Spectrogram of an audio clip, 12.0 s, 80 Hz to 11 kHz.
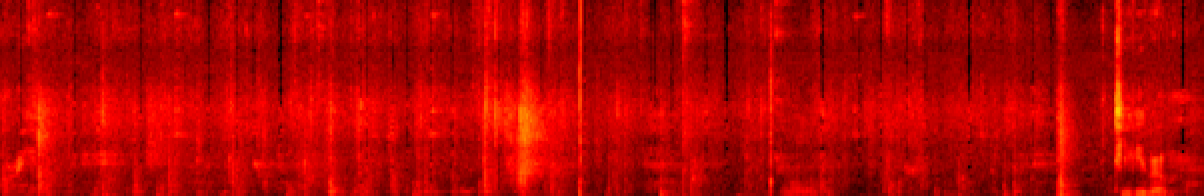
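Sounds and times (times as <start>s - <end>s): footsteps on wooden floor: 0.0s - 10.9s.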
